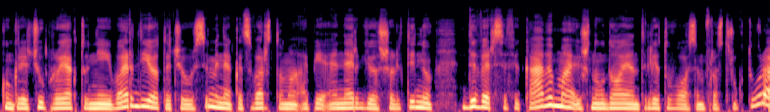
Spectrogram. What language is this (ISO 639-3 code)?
lit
